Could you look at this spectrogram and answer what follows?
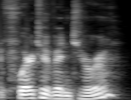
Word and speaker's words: Fuerteventura: Fuerteventura?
